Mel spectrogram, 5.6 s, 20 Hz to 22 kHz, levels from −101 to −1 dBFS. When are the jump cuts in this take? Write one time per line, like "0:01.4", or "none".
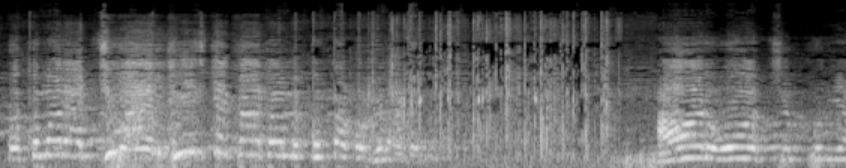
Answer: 0:04.1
